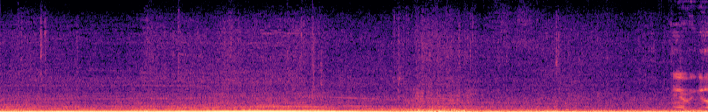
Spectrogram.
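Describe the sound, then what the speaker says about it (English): Manual stick shift car engine revving up as it accelerates, a loud steady drone whose pitch rises and then settles lower, running continuously throughout. "But you can let it rev up a little higher."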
